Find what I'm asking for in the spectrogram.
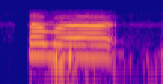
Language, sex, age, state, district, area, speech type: Malayalam, female, 18-30, Kerala, Alappuzha, rural, conversation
